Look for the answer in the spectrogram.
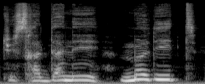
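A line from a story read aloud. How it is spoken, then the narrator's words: Exclaiming mother superior. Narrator (French): s'écria la supérieure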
